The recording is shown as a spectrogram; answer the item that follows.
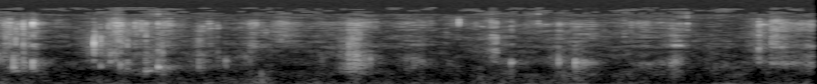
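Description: Metal spoon scraping and scooping thick sour cream out of a plastic tub into a bowl: faint, irregular soft clicks and wet scrapes.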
